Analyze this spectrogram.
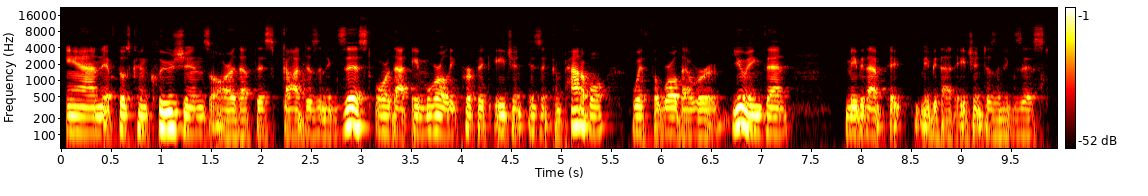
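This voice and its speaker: A man with a daughter, responding in casual commentary, halting often with fillers and restarts. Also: on the low side, fairly even intonation, creaky. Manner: hesitant, many fillers and restarts. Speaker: video commentator.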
